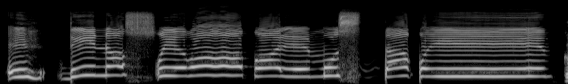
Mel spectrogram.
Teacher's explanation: مستقیم میں آپ نے تھوڑا سا سین کو باریک رکھنا ہے، پر نہ ہو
